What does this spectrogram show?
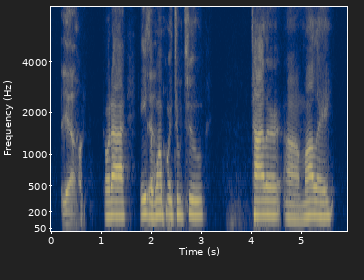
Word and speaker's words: Kodai: Kodai. Yeah. Kodai.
